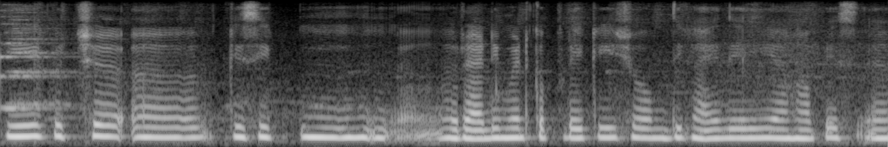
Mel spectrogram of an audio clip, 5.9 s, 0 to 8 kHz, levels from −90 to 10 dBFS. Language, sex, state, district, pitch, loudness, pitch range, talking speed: Hindi, female, Punjab, Kapurthala, 200 Hz, -15 LUFS, 190-210 Hz, 190 wpm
